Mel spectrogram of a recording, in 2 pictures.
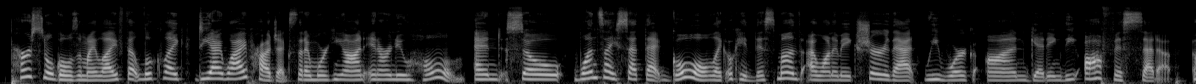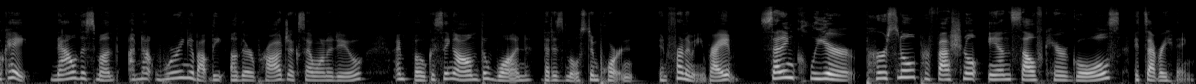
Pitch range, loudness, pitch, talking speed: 200-255 Hz, -25 LUFS, 225 Hz, 205 wpm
